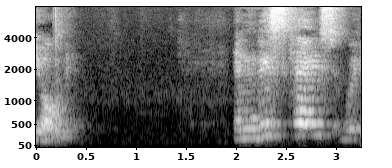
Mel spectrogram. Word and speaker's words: homem: In Portuguese, we don't pronounce this letter, so it's quite neutral. For example, here it's the Portuguese word for human. We say humano, humano. It's like you don't pronounce it, so it's like you start pronouncing from here.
